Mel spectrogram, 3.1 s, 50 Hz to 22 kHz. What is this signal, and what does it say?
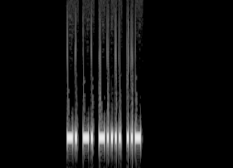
Morse code, heard as a keyed tone, about 46 wpm, 700 Hz. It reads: NN6U
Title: USA Call Signs - 2x Character Spacing - 45wpm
